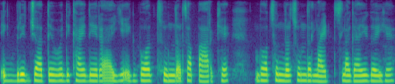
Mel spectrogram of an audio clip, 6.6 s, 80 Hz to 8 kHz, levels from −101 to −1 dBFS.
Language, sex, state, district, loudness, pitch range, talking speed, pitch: Hindi, female, Chhattisgarh, Korba, -16 LUFS, 195-205 Hz, 200 wpm, 200 Hz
